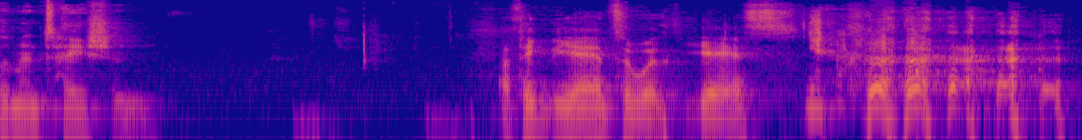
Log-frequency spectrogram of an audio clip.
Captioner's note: laughter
